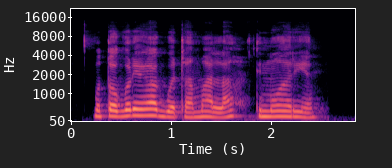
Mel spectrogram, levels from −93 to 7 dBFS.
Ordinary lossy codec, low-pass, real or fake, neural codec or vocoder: none; 14.4 kHz; fake; codec, 44.1 kHz, 7.8 kbps, Pupu-Codec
